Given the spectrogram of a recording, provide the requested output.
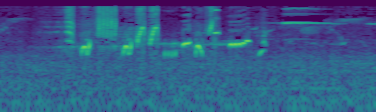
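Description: Common Nightingale singing one quick, varied phrase of sharp whistles, chirps and buzzy notes lasting about a second and a half, over a faint background hiss.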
